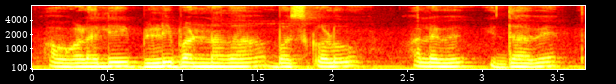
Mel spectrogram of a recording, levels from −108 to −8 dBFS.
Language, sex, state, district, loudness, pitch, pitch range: Kannada, male, Karnataka, Bangalore, -13 LUFS, 175 Hz, 175-185 Hz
